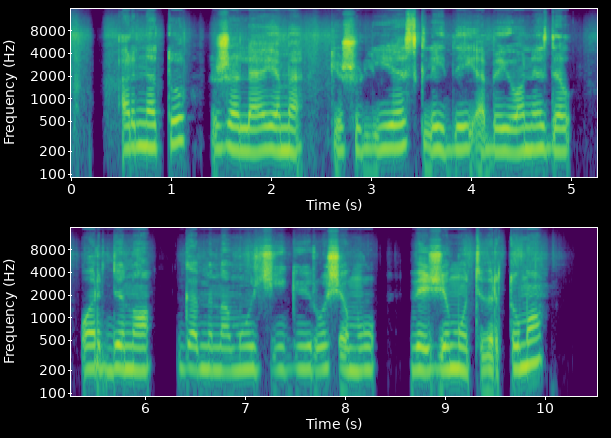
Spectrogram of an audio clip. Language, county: Lithuanian, Vilnius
